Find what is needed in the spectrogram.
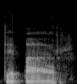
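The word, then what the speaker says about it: דבר: 그다음에 베가드 케파트 문자지만 모음 뒤에 오기 때문에 BH 한 묶음으로 부드럽게 발음해주라는 의미죠. 그다음에 파타 단모음, 그다음에 레쉬, 그래서 데바르 이렇게 발음하죠.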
